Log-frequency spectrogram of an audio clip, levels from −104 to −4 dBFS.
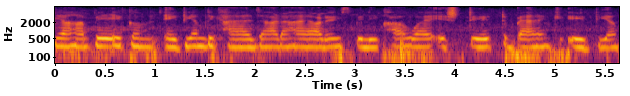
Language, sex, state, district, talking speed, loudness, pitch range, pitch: Hindi, female, Bihar, Vaishali, 180 wpm, -29 LUFS, 235-250 Hz, 245 Hz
